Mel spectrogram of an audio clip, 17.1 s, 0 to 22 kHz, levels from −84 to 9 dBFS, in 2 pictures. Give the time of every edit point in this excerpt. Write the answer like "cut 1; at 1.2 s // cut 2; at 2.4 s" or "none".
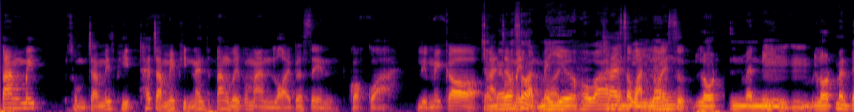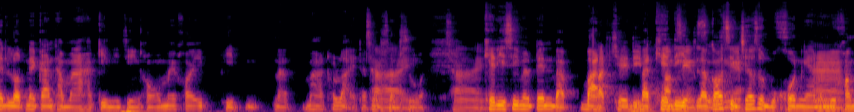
cut 1; at 14.3 s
